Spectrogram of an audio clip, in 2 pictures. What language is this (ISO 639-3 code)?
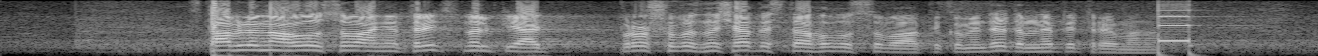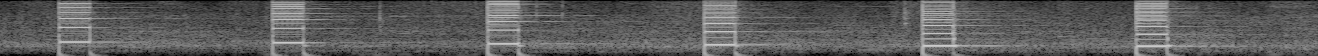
ukr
